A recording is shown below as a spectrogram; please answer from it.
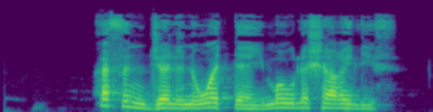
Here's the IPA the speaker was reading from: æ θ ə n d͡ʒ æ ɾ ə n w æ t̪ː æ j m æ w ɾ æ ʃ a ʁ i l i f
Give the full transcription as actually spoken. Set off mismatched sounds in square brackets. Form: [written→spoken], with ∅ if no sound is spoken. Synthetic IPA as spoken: æ [θ→f] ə n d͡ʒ æ [ɾ→l] ə n w æ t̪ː æ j m æ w [ɾ→l] æ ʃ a ʁ i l i f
